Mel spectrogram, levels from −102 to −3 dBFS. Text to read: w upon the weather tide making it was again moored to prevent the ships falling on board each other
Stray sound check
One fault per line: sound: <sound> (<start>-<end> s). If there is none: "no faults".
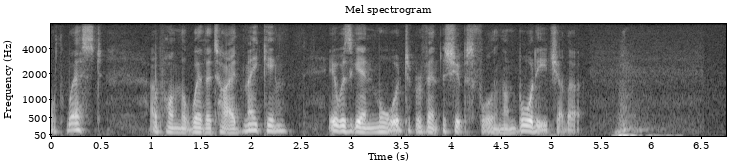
sound: whoosh (5.6-6.3 s)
